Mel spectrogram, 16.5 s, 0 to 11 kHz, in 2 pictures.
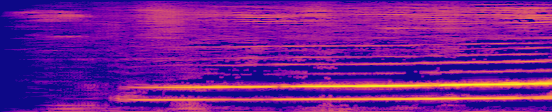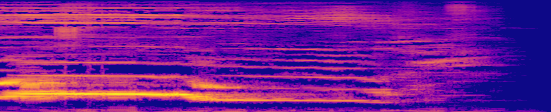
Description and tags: Processed Expressive Moan 1
A time-stretched version of the Expressive Moan in my Sled Dogs in Colorado sound pack. Recorded on a Zoom H2 and processed in Peak Pro 7.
